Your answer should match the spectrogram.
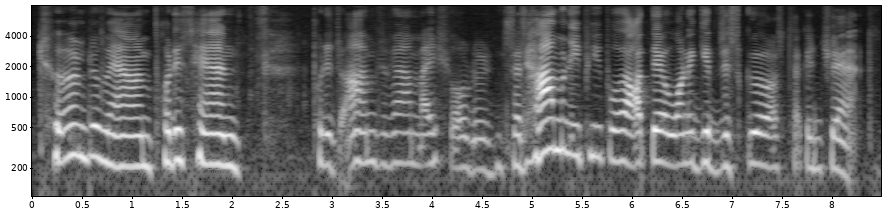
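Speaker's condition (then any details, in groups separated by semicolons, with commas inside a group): Cerebral palsy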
